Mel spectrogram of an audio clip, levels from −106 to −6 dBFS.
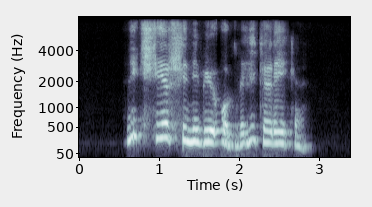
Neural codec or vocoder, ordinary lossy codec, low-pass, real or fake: codec, 44.1 kHz, 2.6 kbps, SNAC; AAC, 48 kbps; 7.2 kHz; fake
